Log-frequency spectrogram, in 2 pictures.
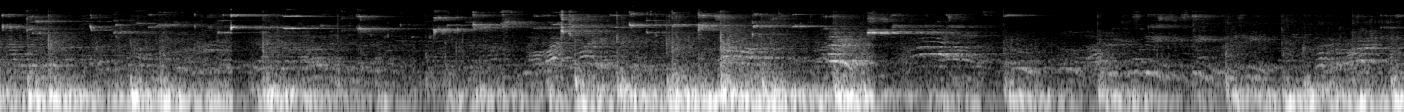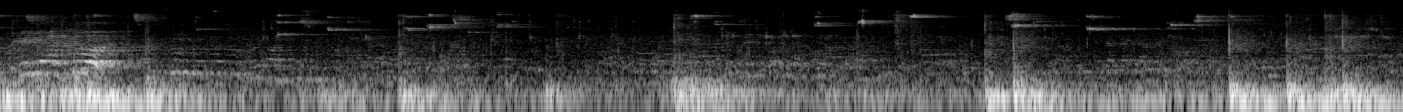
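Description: Basketball game sounds in an echoing gym: a basketball bouncing on the hardwood floor, sneakers squeaking and players shouting.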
